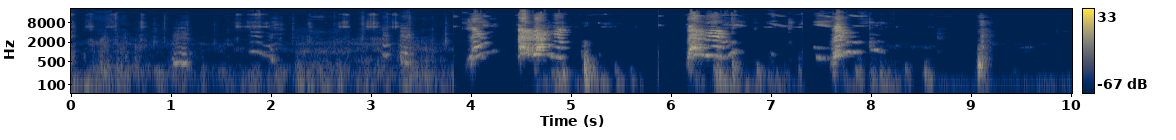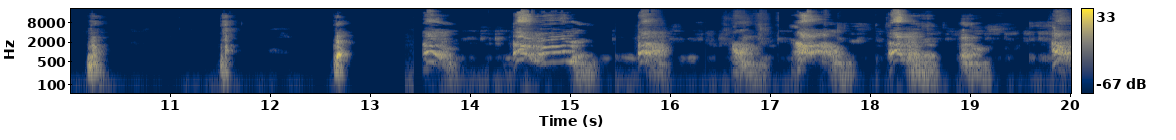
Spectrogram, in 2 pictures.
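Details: Quiet male pet dog that rarely barks, making lonely-sounding cries when stirred by other dogs or noises: soft scattered whimpers building into a run of short yipping whines, repeated roughly every second toward the end.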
